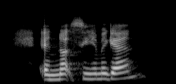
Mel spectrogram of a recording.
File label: Voice Acting es F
